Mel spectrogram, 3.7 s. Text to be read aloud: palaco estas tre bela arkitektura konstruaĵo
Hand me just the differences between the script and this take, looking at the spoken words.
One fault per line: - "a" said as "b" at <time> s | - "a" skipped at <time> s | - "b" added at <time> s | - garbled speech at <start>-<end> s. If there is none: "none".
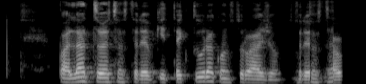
- "bela" skipped at 1.5 s
- garbled speech at 2.9-3.4 s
